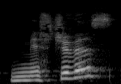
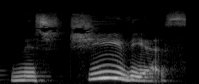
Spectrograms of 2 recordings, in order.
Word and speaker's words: mischievous: Some people say mischievous, other people say mischievous.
